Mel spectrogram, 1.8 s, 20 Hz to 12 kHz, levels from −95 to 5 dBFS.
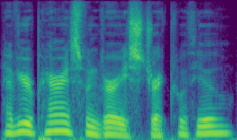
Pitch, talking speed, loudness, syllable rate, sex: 130 Hz, 270 wpm, -15 LUFS, 5.7 syllables/s, male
